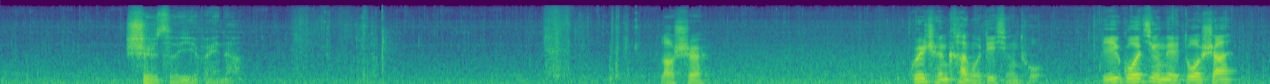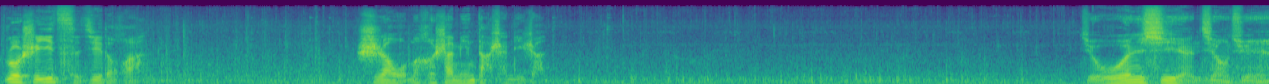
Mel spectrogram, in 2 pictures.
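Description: A man speaks in a low, tense voice, in short bursts with pauses.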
